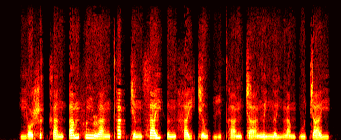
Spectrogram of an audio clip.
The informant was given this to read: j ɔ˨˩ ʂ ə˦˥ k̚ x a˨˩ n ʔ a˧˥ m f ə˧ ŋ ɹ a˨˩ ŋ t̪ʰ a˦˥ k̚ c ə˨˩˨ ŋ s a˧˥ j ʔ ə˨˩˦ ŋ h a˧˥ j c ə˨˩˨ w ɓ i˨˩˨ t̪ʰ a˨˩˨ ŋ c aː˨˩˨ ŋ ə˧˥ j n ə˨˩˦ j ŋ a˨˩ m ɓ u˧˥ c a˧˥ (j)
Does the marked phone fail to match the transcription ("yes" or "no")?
no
